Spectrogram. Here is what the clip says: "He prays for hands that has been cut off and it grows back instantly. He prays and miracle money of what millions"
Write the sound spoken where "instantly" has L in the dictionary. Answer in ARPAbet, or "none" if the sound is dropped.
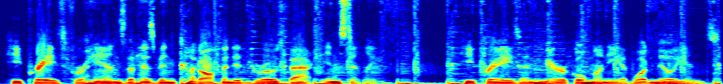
L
